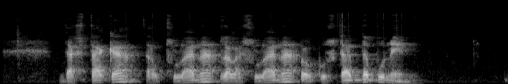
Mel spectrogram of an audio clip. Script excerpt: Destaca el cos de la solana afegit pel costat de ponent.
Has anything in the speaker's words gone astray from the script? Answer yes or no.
yes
